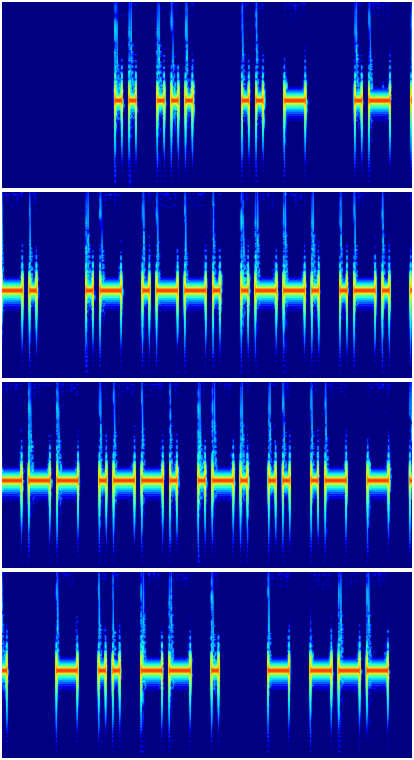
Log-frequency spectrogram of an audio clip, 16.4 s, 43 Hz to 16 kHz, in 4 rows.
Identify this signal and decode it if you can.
Morse code, heard as a keyed tone, about 17 wpm, 700 Hz. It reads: IS IT AN APPROPRIATE TIME TO
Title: Sentences from Top 1000 Words - Review Part 5 - 17wpm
